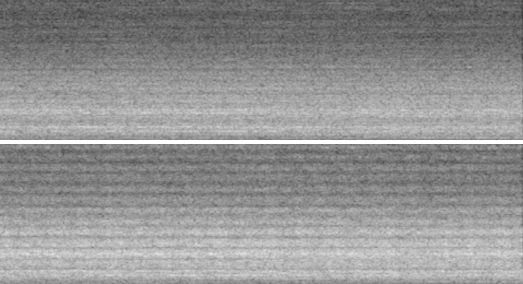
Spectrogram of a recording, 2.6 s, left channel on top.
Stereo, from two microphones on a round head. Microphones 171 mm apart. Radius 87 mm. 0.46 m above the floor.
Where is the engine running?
75° right (ahead or behind), 1.2 m.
